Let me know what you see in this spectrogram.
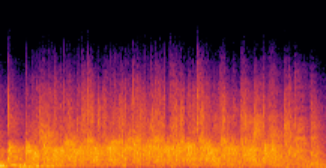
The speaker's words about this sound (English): So big round of applause for you.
